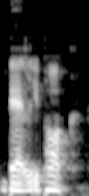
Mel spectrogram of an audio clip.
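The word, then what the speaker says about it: Belle Époque: was kind of more born from the Bohemian Belle Epoque. Did I say that right? – Yes, darling. Gorgeous.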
